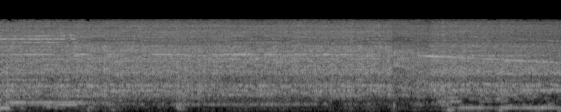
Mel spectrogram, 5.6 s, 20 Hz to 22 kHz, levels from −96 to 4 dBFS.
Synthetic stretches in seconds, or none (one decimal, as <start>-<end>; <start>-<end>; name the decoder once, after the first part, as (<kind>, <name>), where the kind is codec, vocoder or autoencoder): 0.9-1.4 (codec, DAC); 2.3-2.9; 3.6-4.1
